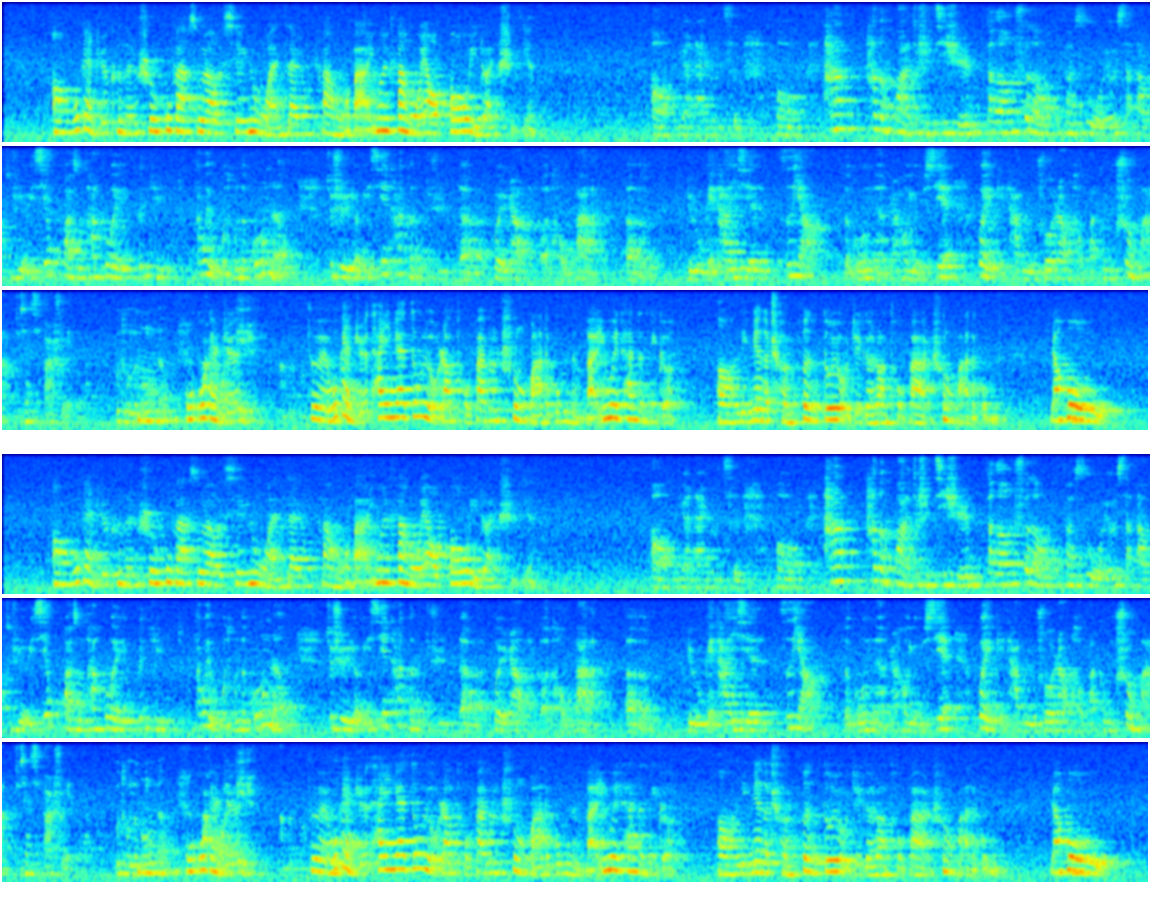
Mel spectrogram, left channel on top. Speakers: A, on the left (about 25°); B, on the right (about 15°).
A: 嗯，我感觉可能是护发素要先用完再用发膜吧，因为发膜要包一段时间。
B: 哦，原来如此。哦，它它的话就是，其实刚刚说到护发素，我有想到，就是有一些护发素，它会根据它会有不同的功能，就是有一些它可能就是呃会让那个头发呃，比如给它一些滋养的功能，然后有一些会给它，比如说让头发更顺滑，就像洗发水那样的不同的功能。
A: 嗯，我我感觉，
B: 发膜也是这样的吗？
A: 对，
B: 嗯
A: 我感觉它应该都有让头发更顺滑的功能吧，因为它的那个，嗯、里面的成分都有这个让头发顺滑的功能。然后，
B: 嗯，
